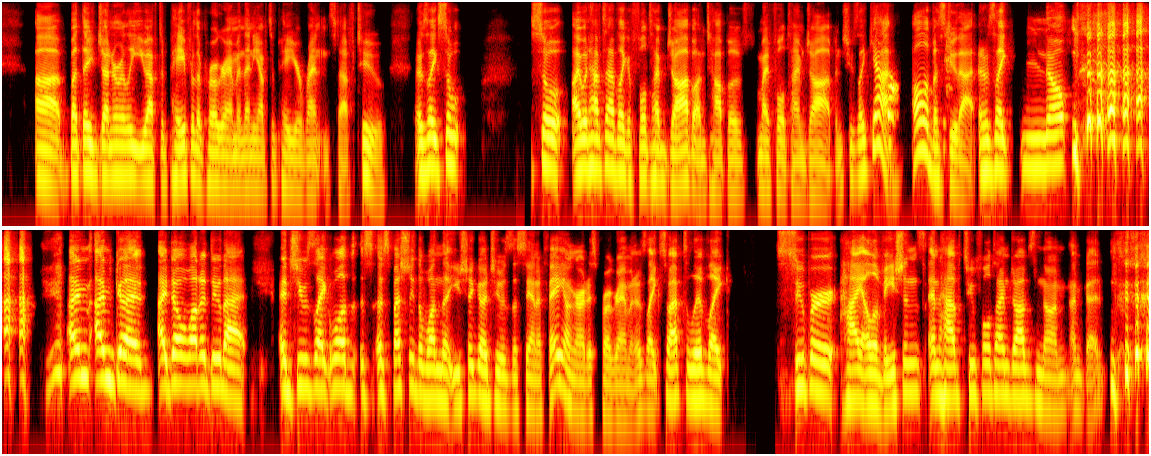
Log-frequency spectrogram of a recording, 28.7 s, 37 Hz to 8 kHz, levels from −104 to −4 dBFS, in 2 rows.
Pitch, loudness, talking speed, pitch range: 140 Hz, -24 LUFS, 230 wpm, 115-170 Hz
